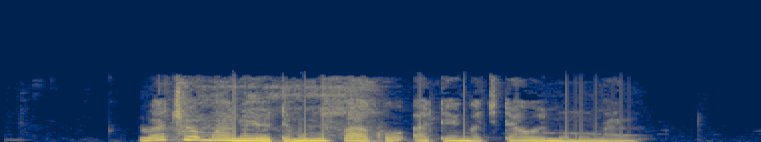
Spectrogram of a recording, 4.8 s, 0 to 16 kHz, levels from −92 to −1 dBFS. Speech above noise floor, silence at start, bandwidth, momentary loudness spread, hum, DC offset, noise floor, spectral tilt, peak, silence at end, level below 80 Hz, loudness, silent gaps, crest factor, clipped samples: 58 dB; 0.9 s; 7.8 kHz; 11 LU; none; under 0.1%; -75 dBFS; -6.5 dB/octave; -6 dBFS; 0.8 s; -48 dBFS; -18 LUFS; none; 14 dB; under 0.1%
